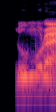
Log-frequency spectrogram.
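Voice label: "lumuran", Malay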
